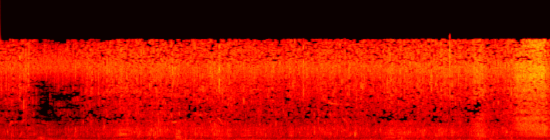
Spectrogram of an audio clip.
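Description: Pangasius catfish splashing and churning at the pond surface in a feeding frenzy, with wind rumbling on the microphone. Near the end, a thrown handful of feed pellets hits the water with a brief spattering hiss.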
